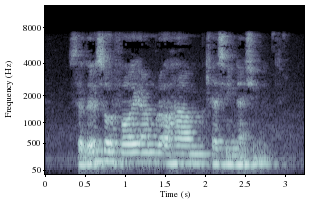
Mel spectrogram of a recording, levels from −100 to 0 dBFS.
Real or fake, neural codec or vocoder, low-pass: real; none; 7.2 kHz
